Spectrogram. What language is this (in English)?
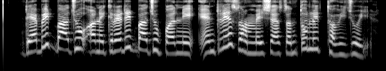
Gujarati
